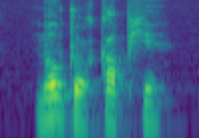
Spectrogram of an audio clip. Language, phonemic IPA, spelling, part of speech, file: Dutch, /ˈmotɔrˌkɑpjə/, motorkapje, noun, Nl-motorkapje.ogg
- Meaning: diminutive of motorkap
